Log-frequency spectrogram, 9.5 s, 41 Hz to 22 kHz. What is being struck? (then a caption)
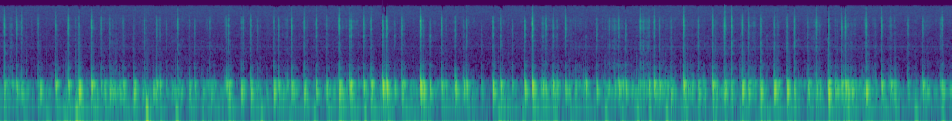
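Metal mesh microphone grille. Long nails tap rapidly on the hollow metal mesh grille of a black microphone, producing a dense, continuous patter of short, dry clicks. The taps blend into one another without pause, with a low, resonant body around 200–300 Hz and quick decay.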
